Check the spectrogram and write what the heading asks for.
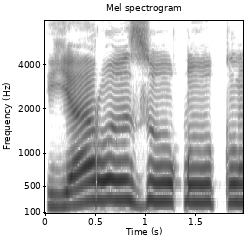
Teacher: قاف ہے، اس کو موٹا پڑھا جائے گا، اور کاف اس کو باریک پڑھا جائے گا۔ 2 نقطے والی قاف کو حلق کے درمیانی حصے سے ادا کیا جائے گا، جبکہ حلق کے اوپروی حصے سے کاف کو ادا کیا جائے گا۔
